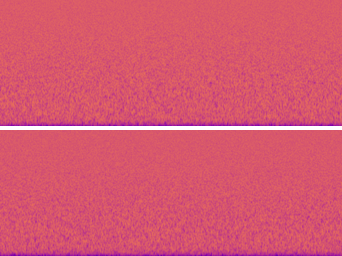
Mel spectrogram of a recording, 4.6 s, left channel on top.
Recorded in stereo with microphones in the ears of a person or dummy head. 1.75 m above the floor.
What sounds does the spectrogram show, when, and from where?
Only background noise.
